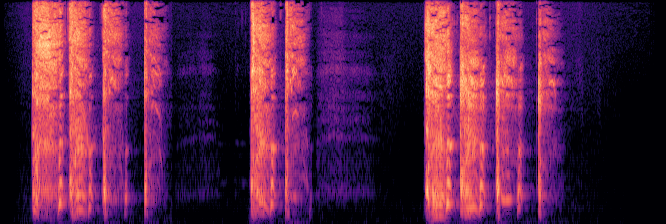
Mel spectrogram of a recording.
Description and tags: Typical recording of a human coughing
cold, cough, coughing, disease, human, ill, sick, sickness, unhealthy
